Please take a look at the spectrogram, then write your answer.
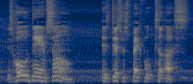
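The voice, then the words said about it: Angry, heated voice. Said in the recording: “excuse me if I sound a little angry ... I'm not sorry for being angry”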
